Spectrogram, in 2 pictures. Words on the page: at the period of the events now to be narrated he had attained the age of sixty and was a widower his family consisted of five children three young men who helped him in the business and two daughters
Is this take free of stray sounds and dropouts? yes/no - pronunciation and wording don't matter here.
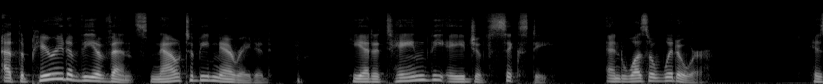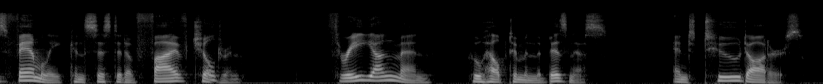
no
